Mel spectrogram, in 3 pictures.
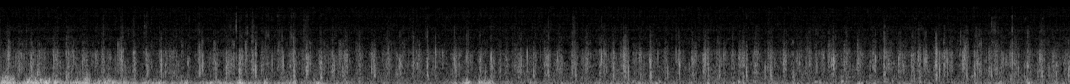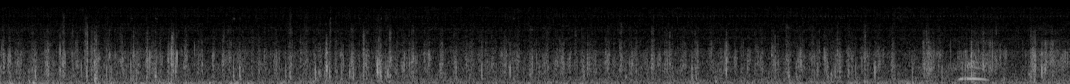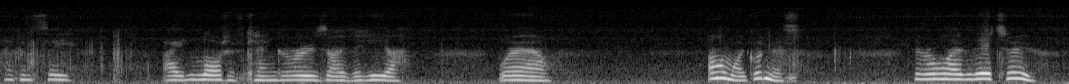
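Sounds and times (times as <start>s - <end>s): footsteps crunching on dry trail: 0.0s - 32.0s.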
